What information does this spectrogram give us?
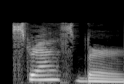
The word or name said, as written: strasbourg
